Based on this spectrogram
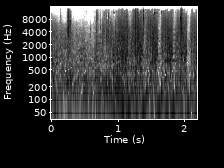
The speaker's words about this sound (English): The Germans reposition the 20 mil and return fire.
